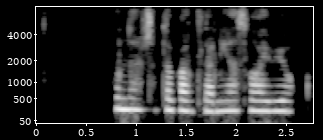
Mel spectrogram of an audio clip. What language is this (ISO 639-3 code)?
uzb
